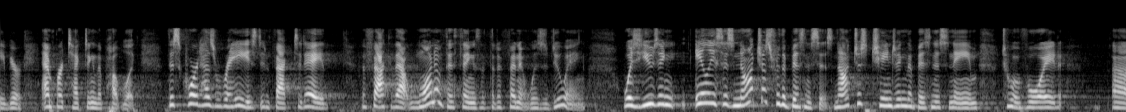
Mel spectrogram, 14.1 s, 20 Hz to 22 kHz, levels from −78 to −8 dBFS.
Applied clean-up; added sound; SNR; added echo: none; none; none; none.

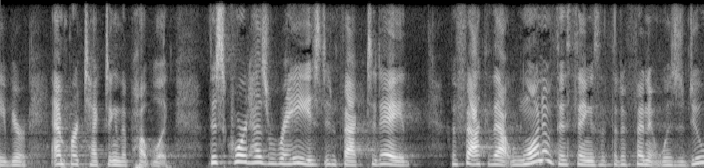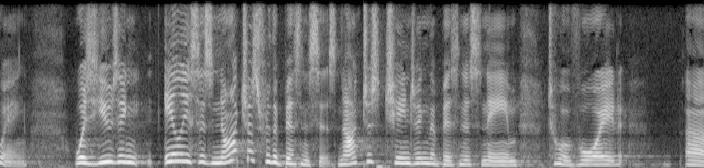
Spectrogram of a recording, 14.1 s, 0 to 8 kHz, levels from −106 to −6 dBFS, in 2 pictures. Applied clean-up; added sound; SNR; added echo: neural mask model Resemble Enhance denoiser.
